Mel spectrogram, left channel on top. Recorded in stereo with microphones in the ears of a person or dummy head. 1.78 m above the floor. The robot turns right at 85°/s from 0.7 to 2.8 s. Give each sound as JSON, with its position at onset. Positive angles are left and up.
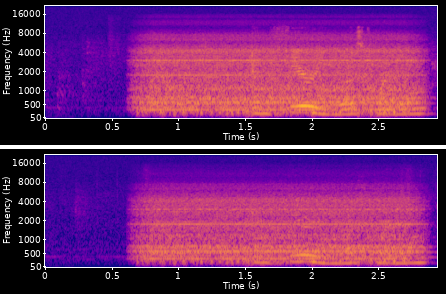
{"t": 1.5, "sound": "a woman speaking", "azimuth_deg": 45, "distance_m": 1.1}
